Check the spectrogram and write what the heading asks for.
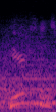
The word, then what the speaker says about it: Pearson: No, he had to back off, but that was a big advantage for Larry Pearson.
